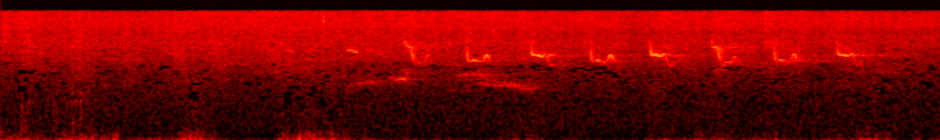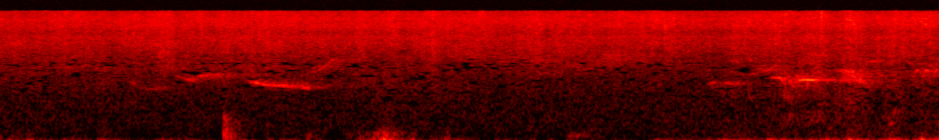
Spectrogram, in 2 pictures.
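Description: Wild birds singing, with a quick run of short high chirps a couple of seconds in and a few lower calls, over a faint, uneven low rumble. One dull thump about six and a half seconds in.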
